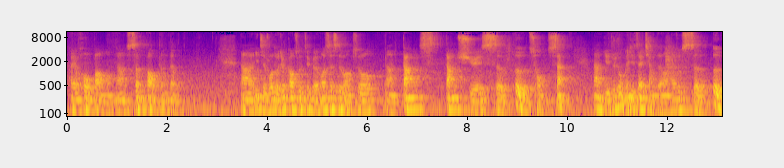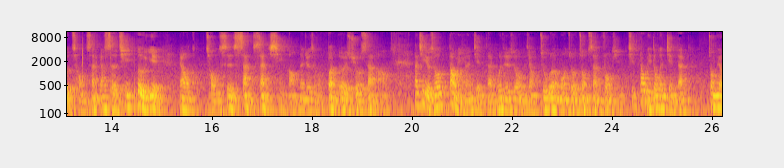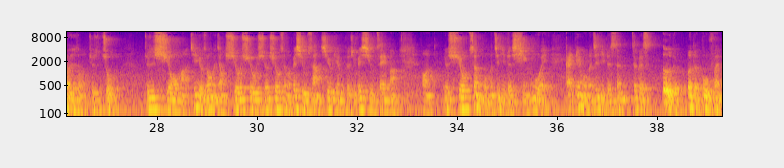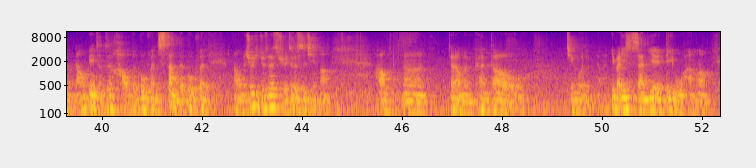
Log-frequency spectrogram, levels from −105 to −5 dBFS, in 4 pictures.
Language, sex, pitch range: Chinese, male, 105-120 Hz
